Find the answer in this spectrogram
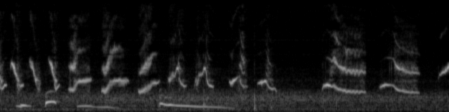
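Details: A tame common linnet sings right up close, its song not yet fully polished: a fast twittering run of short sweeping notes, with some lower slurred whistles woven in and small gaps between phrases.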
